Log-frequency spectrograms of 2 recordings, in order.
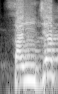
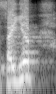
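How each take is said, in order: First: The middle consonant is a j sound. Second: The middle consonant is a y sound. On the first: This is the Nagpuri dialect form. "Nagpuri में य के जगह में ज का प्रयोग होता है" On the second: This is the standard Hindi form. "Hindi में संयत"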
